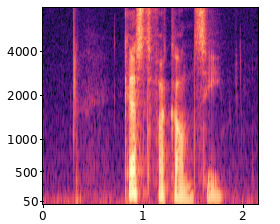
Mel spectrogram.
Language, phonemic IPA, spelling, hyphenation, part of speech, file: Dutch, /ˈkɛrst.faːˌkɑn.si/, kerstvakantie, kerst‧va‧kan‧tie, noun, Nl-kerstvakantie.ogg
- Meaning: a school holiday covering Christmas and New Year's Day, typically lasting two weeks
